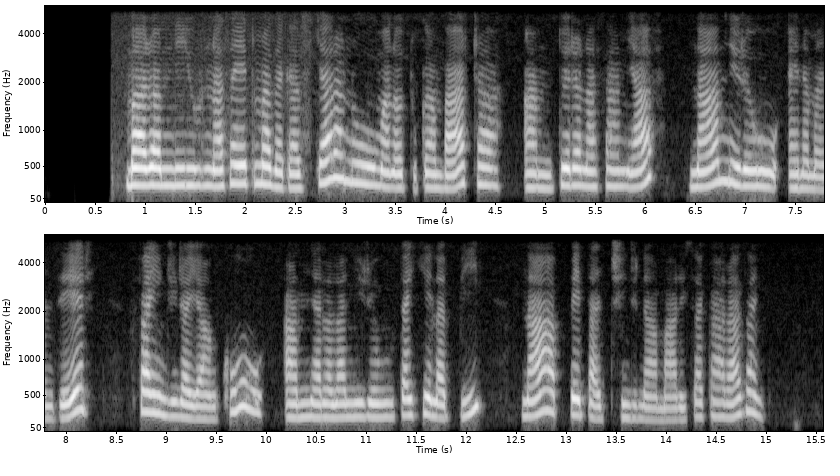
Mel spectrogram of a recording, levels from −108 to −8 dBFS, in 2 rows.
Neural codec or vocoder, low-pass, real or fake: vocoder, 22.05 kHz, 80 mel bands, WaveNeXt; 5.4 kHz; fake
